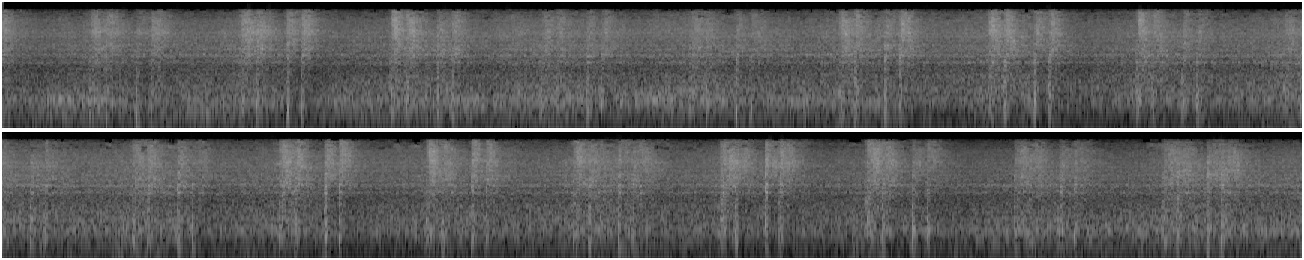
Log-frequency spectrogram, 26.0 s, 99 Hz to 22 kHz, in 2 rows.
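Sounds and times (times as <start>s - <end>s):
train rumble and hum: 0.0s - 26.0s
train wheels clattering over rail joints: 2.3s - 3.2s, 8.3s - 9.2s, 9.8s - 10.7s, 14.2s - 15.1s, 15.7s - 16.6s, 17.2s - 21.0s, 21.6s - 22.5s, 24.5s - 25.5s.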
